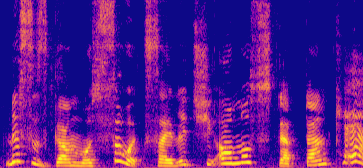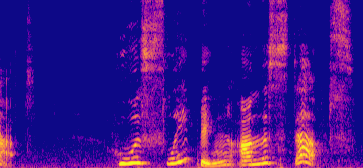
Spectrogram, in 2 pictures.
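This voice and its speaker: A woman reading a picture book aloud to young children in an expressive, emphatic way, with explanatory asides. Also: high voice. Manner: deliberate, emphatic, dramatic word-by-word delivery.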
